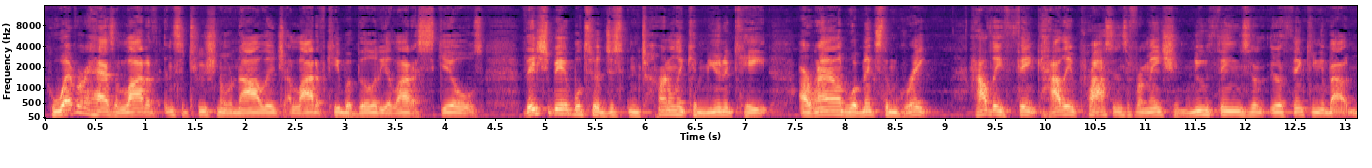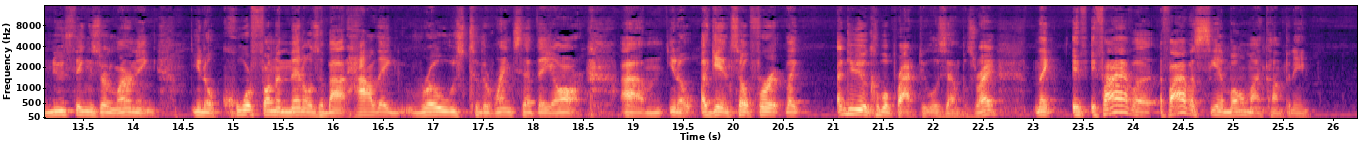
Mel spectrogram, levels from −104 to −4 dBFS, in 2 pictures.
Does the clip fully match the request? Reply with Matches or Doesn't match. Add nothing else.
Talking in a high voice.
Doesn't match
